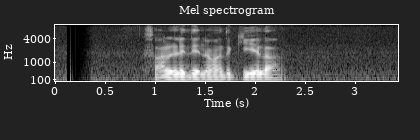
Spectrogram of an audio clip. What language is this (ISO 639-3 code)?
sin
